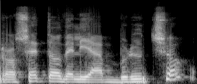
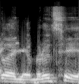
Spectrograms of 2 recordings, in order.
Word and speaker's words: Roseto degli Abruzzi: This is being run in Roseto degli Abruzzo. Have I said it right? Roseto degli Abruzzi, on Italian.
